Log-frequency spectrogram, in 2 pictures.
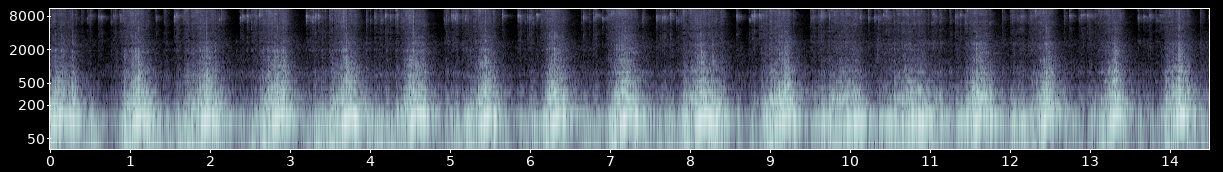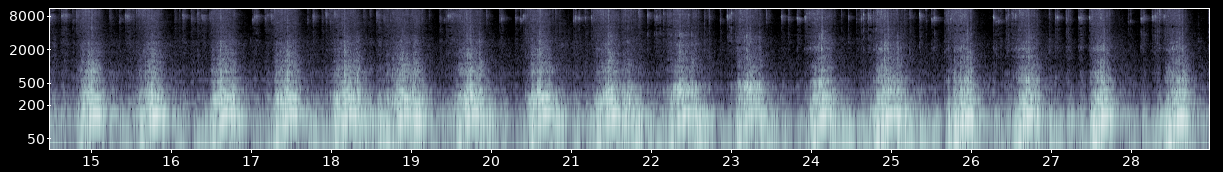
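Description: A classic Chevrolet pickup's engine running at idle with a steady, rhythmic lope: a deep, loud pulse rising and falling a little more than once a second, over and over.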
